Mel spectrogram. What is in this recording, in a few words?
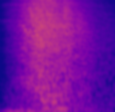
Ball Flying; Knight Online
